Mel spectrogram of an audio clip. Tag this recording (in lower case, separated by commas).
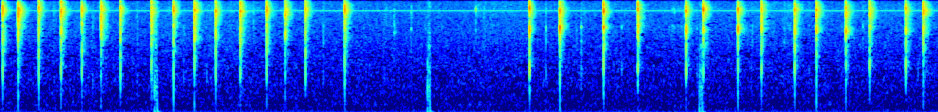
tick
